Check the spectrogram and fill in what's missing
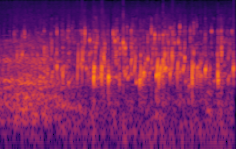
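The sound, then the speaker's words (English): Water pours steadily from a water jug into a funnel of rolled-up newspaper whose pointed end is placed in a sleeping man's ear, a bright continuous splashing and gurgling with bubbly pops, moderately loud, with no talking over it. “I'll roll the newspaper up into a funnel. I'll place the pointed end in his ear. Now, where's the water jug?”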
